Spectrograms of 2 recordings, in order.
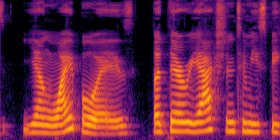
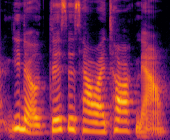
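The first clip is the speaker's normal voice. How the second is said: ordinary talk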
